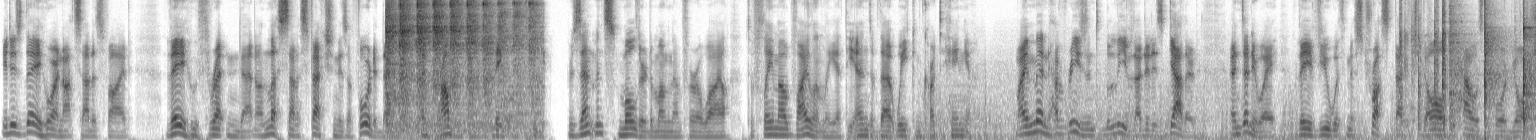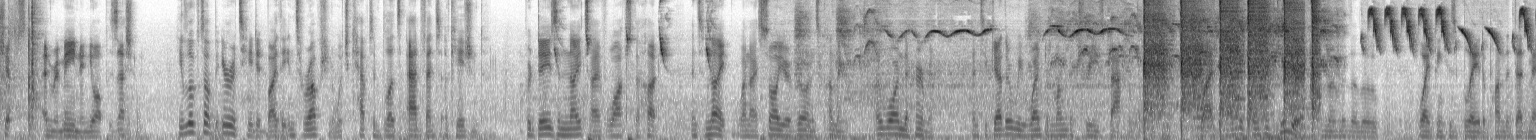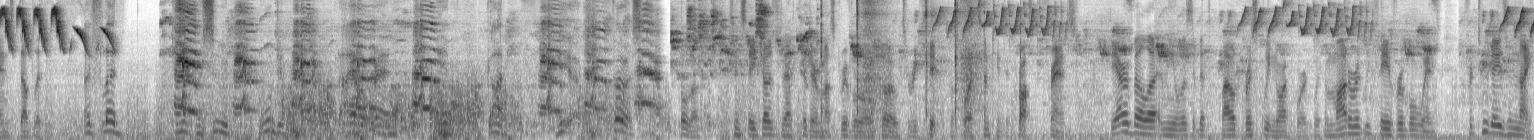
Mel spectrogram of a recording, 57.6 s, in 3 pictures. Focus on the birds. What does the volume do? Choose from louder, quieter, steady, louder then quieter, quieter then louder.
louder then quieter.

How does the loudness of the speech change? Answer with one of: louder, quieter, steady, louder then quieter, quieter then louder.
steady.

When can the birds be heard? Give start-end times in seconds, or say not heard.
26.1-57.5.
